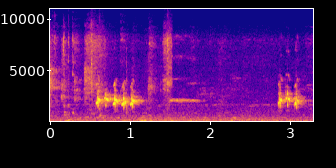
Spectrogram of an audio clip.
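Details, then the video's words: Sooty-headed bulbul in fast ngerol rolling song, filled with varied notes: a cluster of quick chirpy notes, a short level whistle, then another brief chirpy phrase after a pause, over a steady low background hiss. "Suara Burung Trucukan Ngerol Isian Mewah Paling Cepat Bikin Nyaut"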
